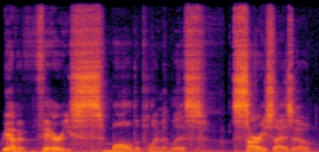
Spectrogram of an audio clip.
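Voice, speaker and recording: A man's voice: mid-range voice, animated, unhurried, bright, forceful tone, soft background music. A man giving casual let's play commentary, thinking aloud about strategy and speaking to viewers. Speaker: gamer.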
